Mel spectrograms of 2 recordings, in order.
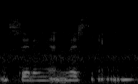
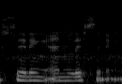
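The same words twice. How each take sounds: First: Breathy echo of the line, no voice; soft whispered aside. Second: Said in the usual way. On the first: Shown as a demonstration. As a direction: whisper the repeat of sitting and listening. Repeats phrase, second whispered.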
